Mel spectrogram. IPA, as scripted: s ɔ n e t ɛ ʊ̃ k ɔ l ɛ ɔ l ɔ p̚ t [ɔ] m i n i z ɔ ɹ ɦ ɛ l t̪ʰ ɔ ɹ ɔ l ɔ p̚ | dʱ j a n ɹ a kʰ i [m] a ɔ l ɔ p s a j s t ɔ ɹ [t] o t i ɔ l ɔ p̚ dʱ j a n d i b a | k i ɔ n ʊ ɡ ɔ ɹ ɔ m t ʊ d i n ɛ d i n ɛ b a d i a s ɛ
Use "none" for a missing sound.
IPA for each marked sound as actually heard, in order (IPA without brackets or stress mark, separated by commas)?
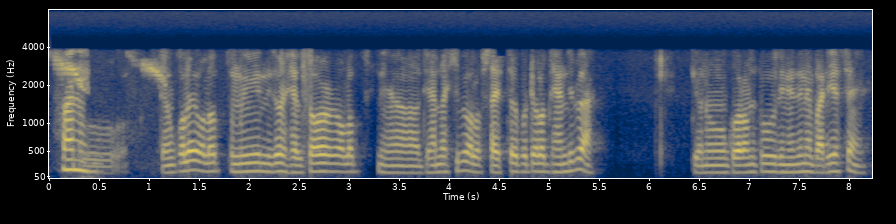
u, b, p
